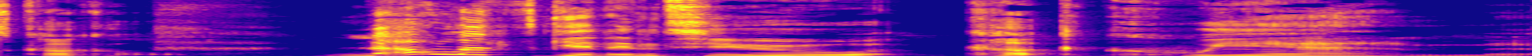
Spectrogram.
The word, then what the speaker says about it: cuckquean: now let's get into cck Quan is how I'm pronouncing it because you have to make it distinct from the C queen as we talked about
